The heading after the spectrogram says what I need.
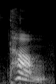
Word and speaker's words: thumb: Tom you got to correct them the correct pronunciation is thumb the letter B is silent and then the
